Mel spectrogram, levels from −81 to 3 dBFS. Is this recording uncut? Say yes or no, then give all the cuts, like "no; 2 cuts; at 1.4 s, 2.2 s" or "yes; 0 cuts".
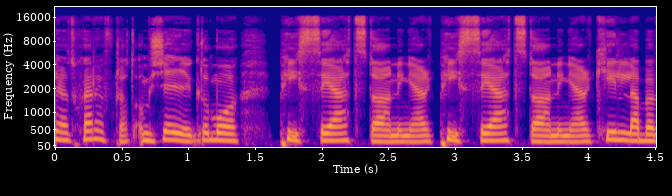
no; 2 cuts; at 1.1 s, 2.8 s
